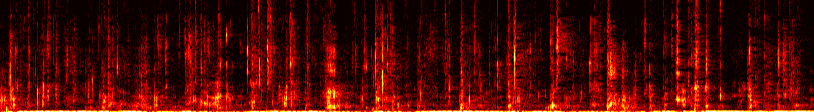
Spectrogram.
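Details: Two-and-a-half-year-old male English Labrador Retriever named Lucky eating raw meat, recorded up close. Steady loud chomping and moist smacking bites come in quick irregular bursts, with a short quieter pause midway before the chewing resumes.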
